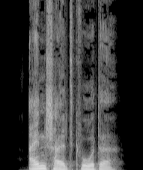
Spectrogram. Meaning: viewership count
- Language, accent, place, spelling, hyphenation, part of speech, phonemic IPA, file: German, Germany, Berlin, Einschaltquote, Ein‧schalt‧quo‧te, noun, /ˈaɪ̯nʃaltˌkvoːtə/, De-Einschaltquote.ogg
